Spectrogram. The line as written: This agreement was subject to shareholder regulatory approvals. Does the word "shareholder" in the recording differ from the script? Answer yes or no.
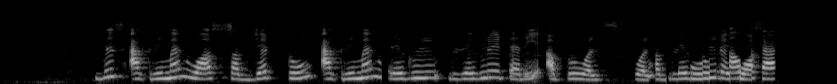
yes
